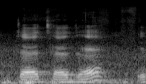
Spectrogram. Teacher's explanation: च, छ, ज स्पर्श संघर्षी व्यंजन है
